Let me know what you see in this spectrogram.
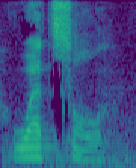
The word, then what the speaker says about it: Wetzel: Sheriff Mickle, M-I-C-H-E-L, Wetzel, W-E-T-Z-E-L.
